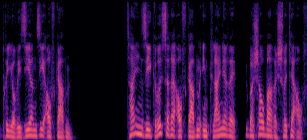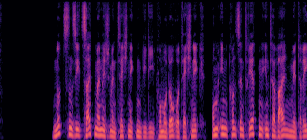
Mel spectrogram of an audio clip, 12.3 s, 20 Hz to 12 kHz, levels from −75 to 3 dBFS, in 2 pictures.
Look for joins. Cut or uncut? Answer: uncut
